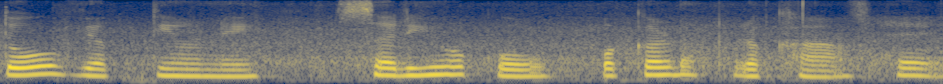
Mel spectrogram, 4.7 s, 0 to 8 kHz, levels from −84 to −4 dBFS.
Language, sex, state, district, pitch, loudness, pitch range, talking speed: Hindi, female, Madhya Pradesh, Dhar, 215 Hz, -16 LUFS, 195-230 Hz, 90 wpm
